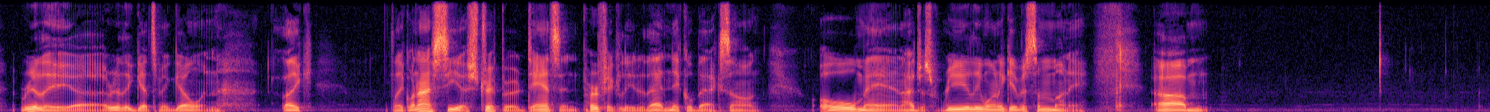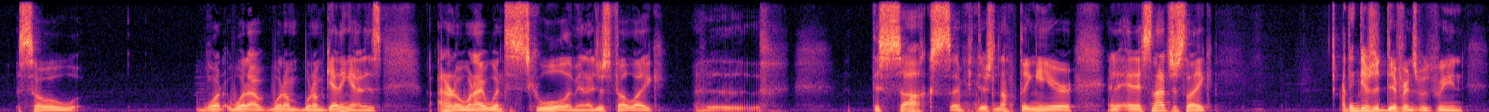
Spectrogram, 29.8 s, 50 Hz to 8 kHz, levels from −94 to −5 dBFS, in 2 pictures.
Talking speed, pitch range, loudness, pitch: 155 wpm, 110-130 Hz, -21 LUFS, 120 Hz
